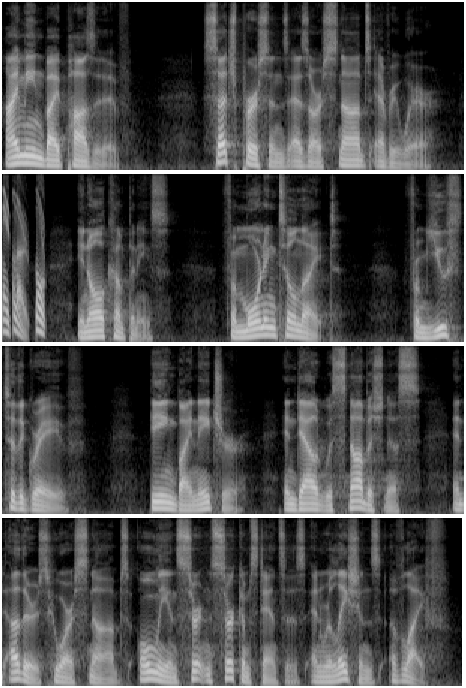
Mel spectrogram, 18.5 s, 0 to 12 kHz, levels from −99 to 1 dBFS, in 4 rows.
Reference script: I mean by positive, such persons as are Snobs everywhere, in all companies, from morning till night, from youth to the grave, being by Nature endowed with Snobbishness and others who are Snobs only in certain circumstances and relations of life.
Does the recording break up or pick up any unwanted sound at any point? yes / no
yes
